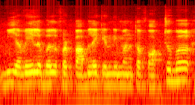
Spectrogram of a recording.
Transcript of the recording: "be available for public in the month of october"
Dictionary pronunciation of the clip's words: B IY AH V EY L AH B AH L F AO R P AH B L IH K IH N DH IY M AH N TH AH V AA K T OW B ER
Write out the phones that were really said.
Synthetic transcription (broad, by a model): B IY AH V EY L AH B AH L F AO R P AH B L IH K IH N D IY M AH N T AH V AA K T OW B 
